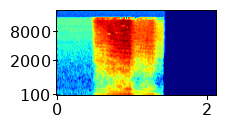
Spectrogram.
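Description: A short transition sound effect: a loud hissing swell over a steady low tone, starting about half a second in and lasting under a second, then cut off suddenly into dead silence.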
